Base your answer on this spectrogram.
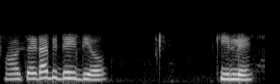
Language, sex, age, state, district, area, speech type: Odia, female, 18-30, Odisha, Rayagada, rural, conversation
